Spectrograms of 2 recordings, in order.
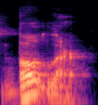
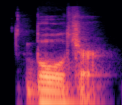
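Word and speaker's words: Boelter: Vance Bolter. Bolter. I'll say it correctly.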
